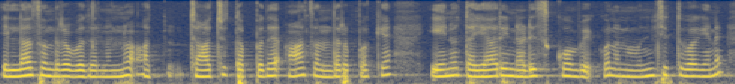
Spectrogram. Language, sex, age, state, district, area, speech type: Kannada, female, 30-45, Karnataka, Chitradurga, urban, spontaneous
